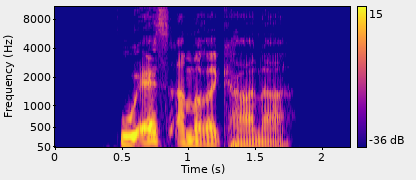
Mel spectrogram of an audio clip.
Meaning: American, U.S. American
- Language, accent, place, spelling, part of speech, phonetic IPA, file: German, Germany, Berlin, US-Amerikaner, noun, [uːˈʔɛsʔameʁiˌkaːnɐ], De-US-Amerikaner.ogg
